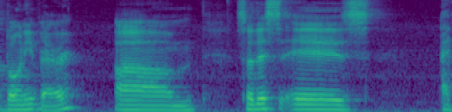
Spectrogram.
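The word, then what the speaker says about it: Bon Iver: uh first of all it's pronounced bony bear um so this is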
